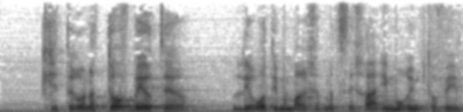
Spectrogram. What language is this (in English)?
Hebrew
